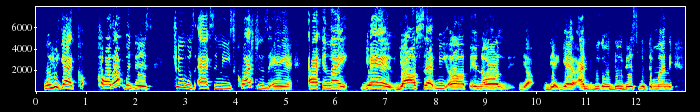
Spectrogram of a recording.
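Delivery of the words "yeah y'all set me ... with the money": ordinary talk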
